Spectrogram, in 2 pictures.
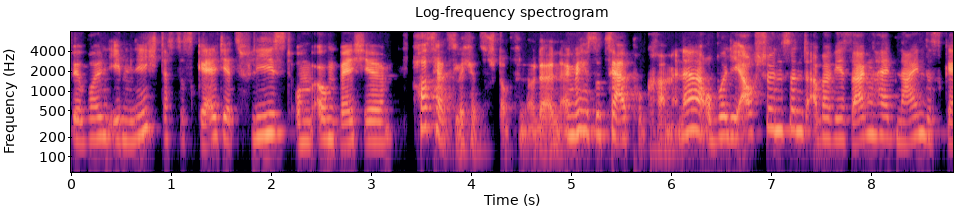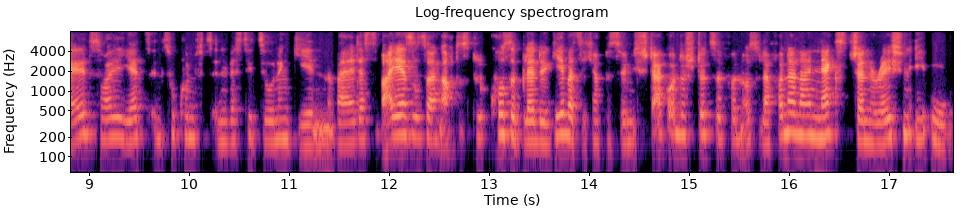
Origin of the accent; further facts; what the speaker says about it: Rhineland, Germany; bei uns im Rheinland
